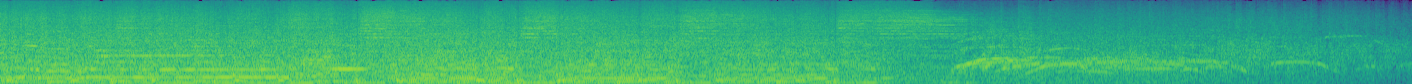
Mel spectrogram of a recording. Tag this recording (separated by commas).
Singing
